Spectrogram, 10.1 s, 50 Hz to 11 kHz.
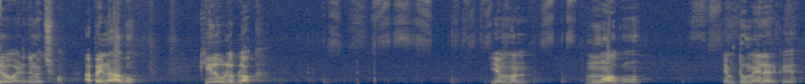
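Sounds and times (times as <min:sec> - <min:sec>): stylus scratching on a touchscreen: 0:04.0 - 0:07.3, 0:08.6 - 0:10.0.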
